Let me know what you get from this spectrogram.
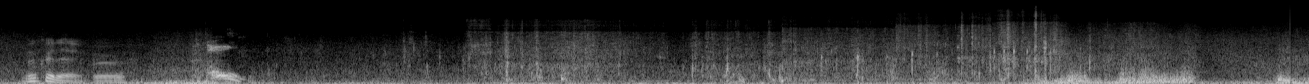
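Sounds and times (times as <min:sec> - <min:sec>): wind buffeting microphone: 0:00.0 - 0:13.0
water splashing against rocks: 0:04.0 - 0:11.7.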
